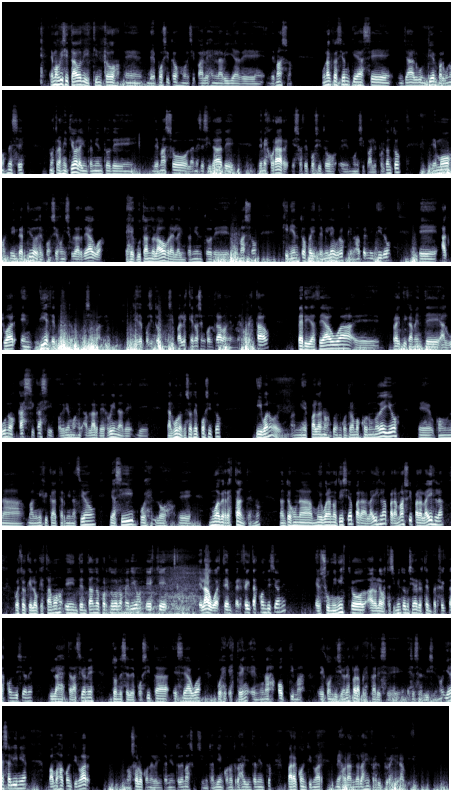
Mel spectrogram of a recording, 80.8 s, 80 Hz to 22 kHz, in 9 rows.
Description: Declaraciones audio Carlos Cabrera obras hidráulicas Mazo.mp3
